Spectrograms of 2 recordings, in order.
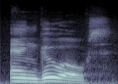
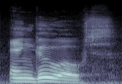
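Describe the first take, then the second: No difference in how they are said.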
